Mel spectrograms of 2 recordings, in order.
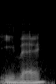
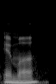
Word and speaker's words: iM: Okay, so Ime told us that you pronounce it Ime. And I think before he told you Imma.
